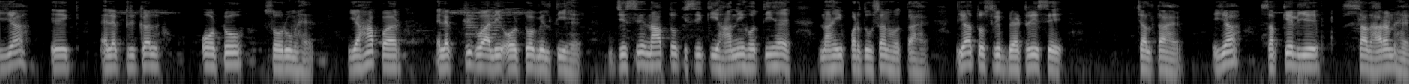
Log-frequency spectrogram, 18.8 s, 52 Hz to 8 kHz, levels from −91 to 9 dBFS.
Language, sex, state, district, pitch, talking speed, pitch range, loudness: Hindi, male, Bihar, Jahanabad, 140 Hz, 120 wpm, 130-150 Hz, -31 LUFS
